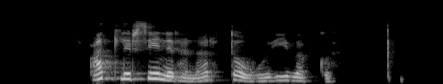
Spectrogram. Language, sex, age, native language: Icelandic, female, 60-69, Icelandic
